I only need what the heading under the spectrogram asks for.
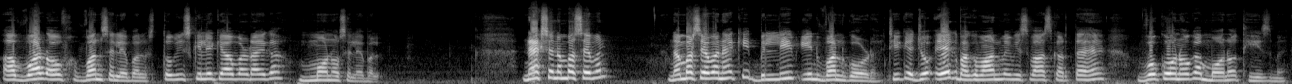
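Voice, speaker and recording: Higher-voiced woman teaching vocabulary. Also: expressive. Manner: asks questions and answers them herself, repeats key words; reads English definitions slowly. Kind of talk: vocabulary lesson for exam students.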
